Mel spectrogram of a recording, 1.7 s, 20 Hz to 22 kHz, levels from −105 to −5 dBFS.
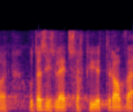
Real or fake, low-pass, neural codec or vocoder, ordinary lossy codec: real; 7.2 kHz; none; AAC, 64 kbps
